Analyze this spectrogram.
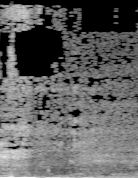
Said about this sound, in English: there's a herd of camels um, grunting and groaning, and some French tourists about to um, mount them, so they're all complaining. It's pretty entertaining. Um, hopefully, you can hear at least some of that in the background.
